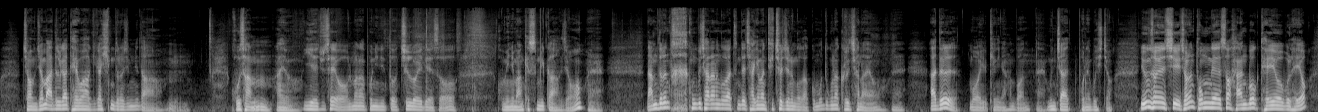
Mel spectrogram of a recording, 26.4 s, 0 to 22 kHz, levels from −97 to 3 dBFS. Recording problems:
choppy; very; from 3 to 5 s; 8% of the speech affected

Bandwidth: 16 kHz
